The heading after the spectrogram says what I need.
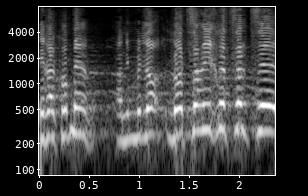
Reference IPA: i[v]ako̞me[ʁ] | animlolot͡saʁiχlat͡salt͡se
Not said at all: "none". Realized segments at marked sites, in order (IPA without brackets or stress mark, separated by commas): ʁ, ʁ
